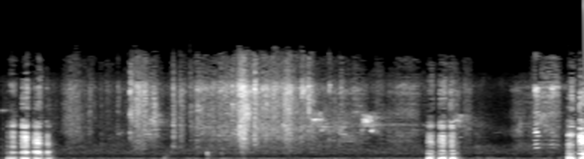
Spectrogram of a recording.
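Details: Goat sounds in the first hour after kid Joel's birth, with his mother Penny present, recorded on a GoPro; low, throaty, pulsing bleats in three short bursts, separated by quiet rustling.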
